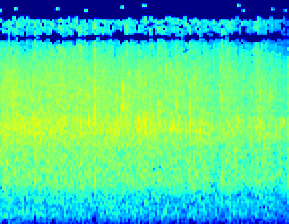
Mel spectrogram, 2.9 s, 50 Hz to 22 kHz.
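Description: Steady audience applause for members of the military on the 4th of July, a dense crackle of many hands clapping at an even, sustained loudness through the whole stretch, with no voices standing out above it.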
